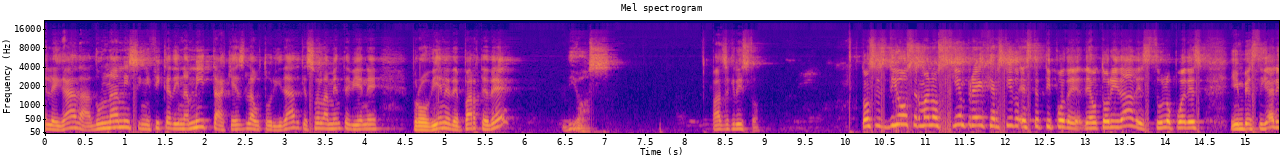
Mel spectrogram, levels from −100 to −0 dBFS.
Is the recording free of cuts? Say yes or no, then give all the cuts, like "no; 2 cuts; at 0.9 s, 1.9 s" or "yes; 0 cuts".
no; 1 cut; at 12.2 s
